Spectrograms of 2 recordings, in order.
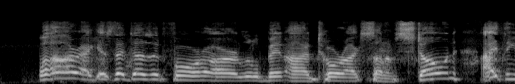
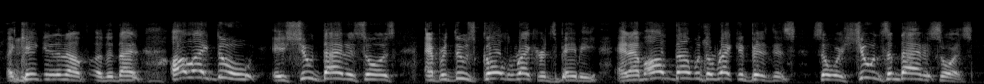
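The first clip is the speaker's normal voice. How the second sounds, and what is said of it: Christopher Walken impression, Brooklyn-sounding. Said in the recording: “We've just gone straight Brooklyn on Christopher Walken.”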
